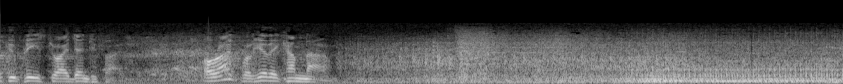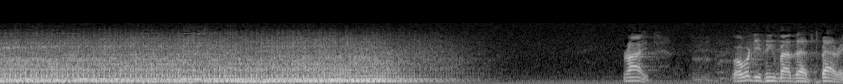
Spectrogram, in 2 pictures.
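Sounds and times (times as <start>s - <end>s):
speech: 0.0s - 1.4s, 2.0s - 3.4s, 14.7s - 15.1s, 15.8s - 16.8s
laughter: 0.0s - 2.9s
roadworks machinery drone with heavy engine rumble: 3.3s - 13.4s
harsh continuous clatter of roadworks drilling: 3.4s - 13.3s.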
